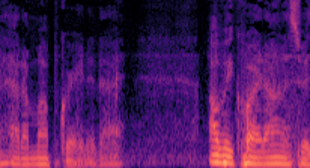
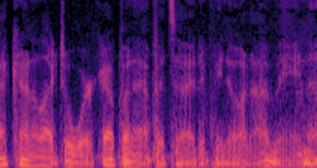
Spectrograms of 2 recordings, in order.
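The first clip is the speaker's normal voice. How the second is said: lower suggestive tone; 11 semitones lower, 4 dB quieter than usual. Retold or imitated. Innuendo to flight attendant.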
